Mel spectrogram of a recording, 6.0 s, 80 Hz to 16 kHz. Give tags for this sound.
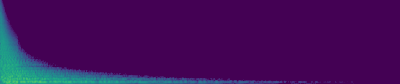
image-to-sound; Reason; dare-26; processed; tom-drum; tom; drum

